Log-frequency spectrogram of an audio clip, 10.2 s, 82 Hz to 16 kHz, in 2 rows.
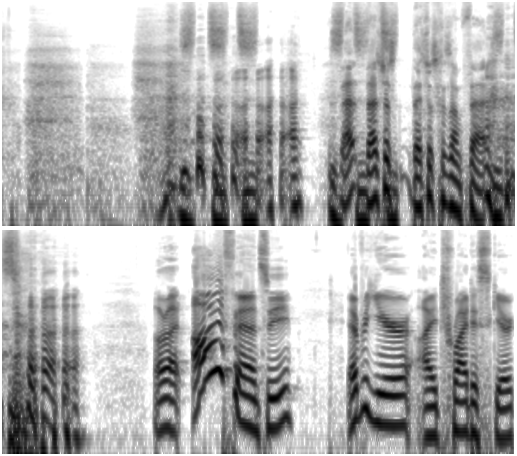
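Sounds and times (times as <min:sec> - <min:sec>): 
heavy breathing into the microphone: 0:00.0 - 0:04.1, 0:04.7 - 0:06.6
voiced bursts of person talking or laughing: 0:01.6 - 0:06.0
speech: 0:01.7 - 0:06.0, 0:06.6 - 0:10.2.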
